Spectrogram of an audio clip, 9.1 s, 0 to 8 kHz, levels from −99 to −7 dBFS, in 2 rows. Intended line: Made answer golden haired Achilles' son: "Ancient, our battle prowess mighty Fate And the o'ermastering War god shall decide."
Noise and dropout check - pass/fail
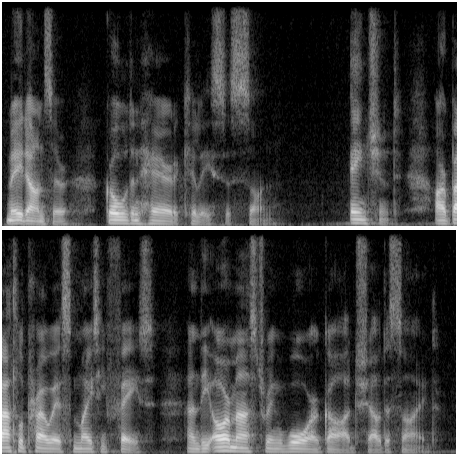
pass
